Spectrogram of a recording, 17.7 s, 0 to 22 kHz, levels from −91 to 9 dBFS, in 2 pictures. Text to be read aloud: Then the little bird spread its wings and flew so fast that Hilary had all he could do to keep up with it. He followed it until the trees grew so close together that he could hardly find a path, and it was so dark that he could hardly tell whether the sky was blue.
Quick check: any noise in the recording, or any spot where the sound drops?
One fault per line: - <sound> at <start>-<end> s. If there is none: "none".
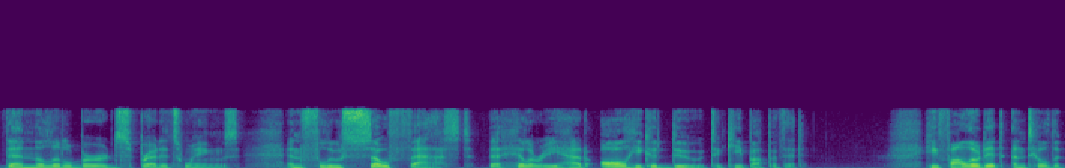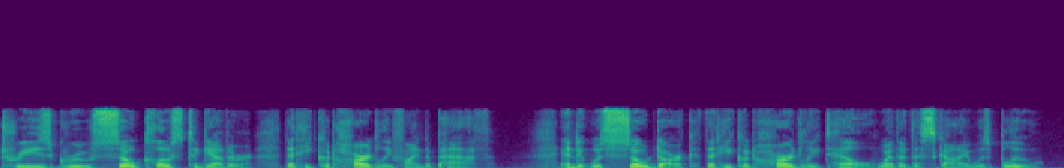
none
